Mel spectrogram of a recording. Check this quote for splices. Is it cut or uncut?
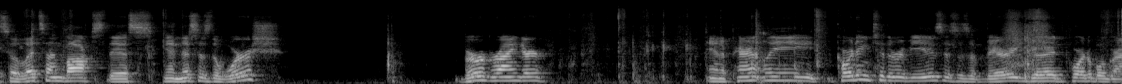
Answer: uncut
